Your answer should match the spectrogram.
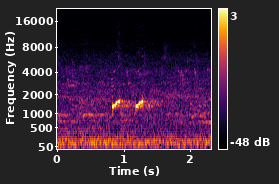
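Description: Two short, rising whistled chirps about half a second apart, most likely a bird calling, over a steady low outdoor rumble.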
